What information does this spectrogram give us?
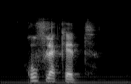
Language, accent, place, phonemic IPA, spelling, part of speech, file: French, France, Lyon, /ʁu.fla.kɛt/, rouflaquettes, noun, LL-Q150 (fra)-rouflaquettes.wav
- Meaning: plural of rouflaquette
